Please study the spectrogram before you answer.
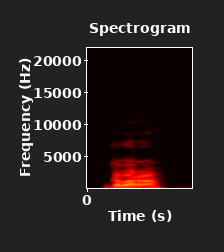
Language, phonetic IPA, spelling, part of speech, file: Russian, [ˈɡovərə], говора, noun, Ru-говора́.ogg
- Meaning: genitive singular of го́вор (góvor)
